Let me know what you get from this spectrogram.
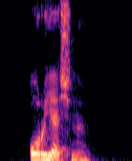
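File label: "оръясьны", Komi-Zyrian, female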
